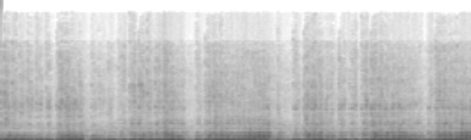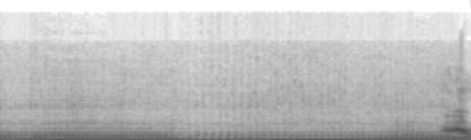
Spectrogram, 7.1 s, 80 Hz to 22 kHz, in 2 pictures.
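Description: A 600cc go-kart engine, not run since 2003, pulling in first gear: a loud, close engine drone whose pitch climbs and dips as the throttle changes, with a rev rise near the end and no talking.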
